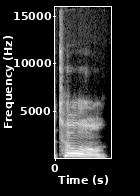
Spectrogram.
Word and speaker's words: tulle: olivia mama swift says the tool that's how you say it is for a tutu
